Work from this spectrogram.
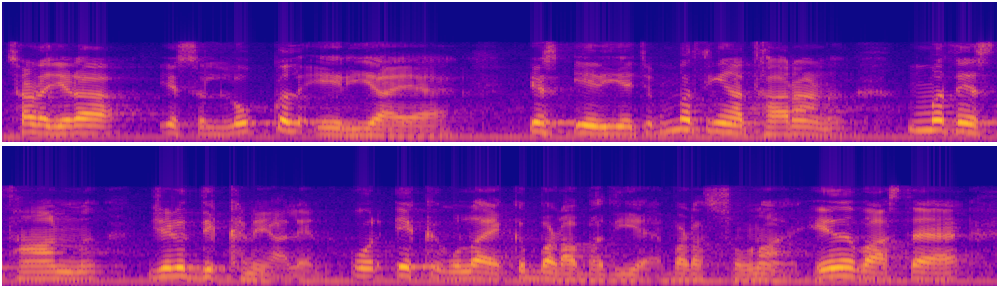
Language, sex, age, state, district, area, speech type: Dogri, male, 45-60, Jammu and Kashmir, Reasi, urban, spontaneous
